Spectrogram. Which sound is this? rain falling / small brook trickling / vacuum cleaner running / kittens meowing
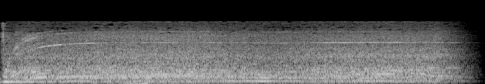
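vacuum cleaner running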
